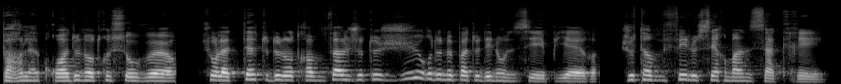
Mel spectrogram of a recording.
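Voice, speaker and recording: A woman voicing a coarse, scheming male bandit who taunts his wife in a lowered, gruff voice. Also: unhurried, hardly any pauses, darkish tone, close to an everyday voice. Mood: mocking.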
